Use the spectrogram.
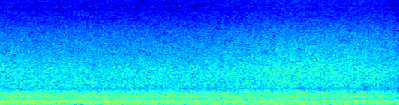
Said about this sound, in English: Ocean. Actions available. Selected. Ocean. Pretty self-explanatory. That's the ocean sound.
